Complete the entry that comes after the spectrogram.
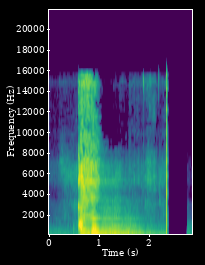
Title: #39 Sneeze Sounds Effect_Sneeze Male Sound Effects All Sounds_Sneeze Sounds Effect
